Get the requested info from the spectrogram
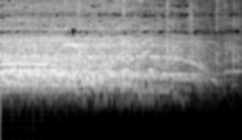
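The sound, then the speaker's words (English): A large crowd shouts and cheers together in a dense, sustained roar with scattered whoops, loud at first and gradually fading over a couple of seconds. “Everybody shout some kind of way. Just shout some kind of way.”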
